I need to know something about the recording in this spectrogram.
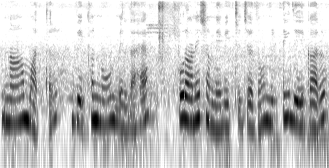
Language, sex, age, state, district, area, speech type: Punjabi, female, 30-45, Punjab, Gurdaspur, urban, spontaneous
